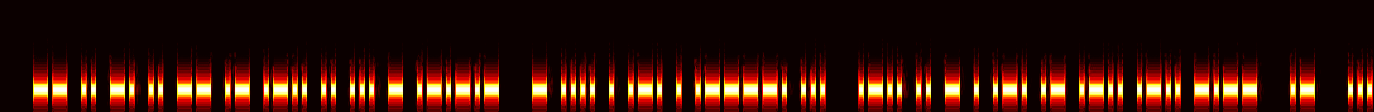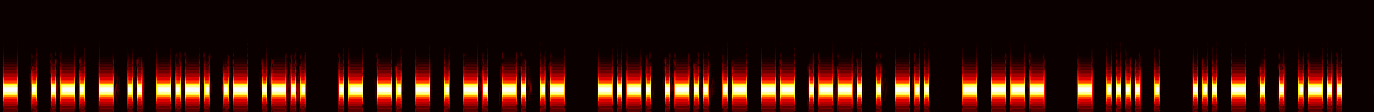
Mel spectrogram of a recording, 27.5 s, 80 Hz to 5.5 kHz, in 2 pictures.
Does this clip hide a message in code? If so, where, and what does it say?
Yes: Morse code from 0.3 to 27.2 s, heard as a keyed tone, about 25 wpm, 600 Hz. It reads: MINIMALIST. THERE'S LITERALLY A VERTICAL ANTENNA CLAMPED TO THE STEEL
